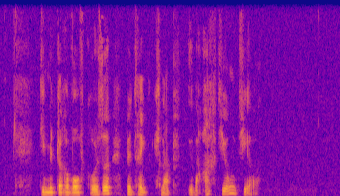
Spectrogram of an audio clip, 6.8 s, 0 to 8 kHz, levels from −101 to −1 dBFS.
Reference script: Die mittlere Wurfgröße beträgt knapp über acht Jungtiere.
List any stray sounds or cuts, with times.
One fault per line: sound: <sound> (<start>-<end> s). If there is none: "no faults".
no faults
